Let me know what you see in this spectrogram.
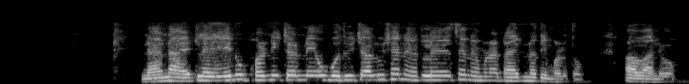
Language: Gujarati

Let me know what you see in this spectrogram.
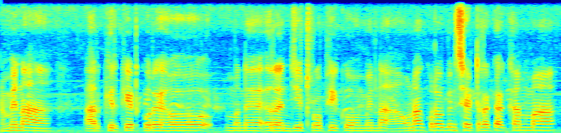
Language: Santali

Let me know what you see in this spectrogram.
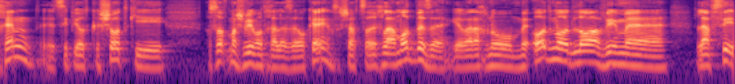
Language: Hebrew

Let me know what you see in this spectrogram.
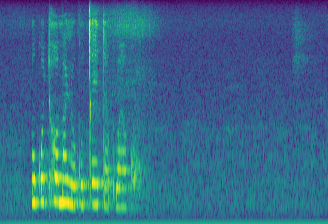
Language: South Ndebele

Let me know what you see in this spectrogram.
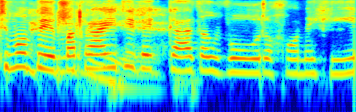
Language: Welsh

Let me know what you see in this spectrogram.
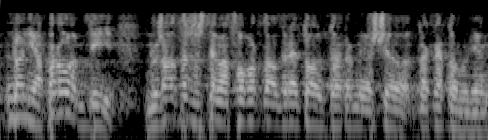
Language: Catalan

